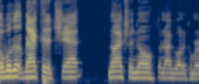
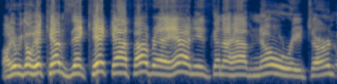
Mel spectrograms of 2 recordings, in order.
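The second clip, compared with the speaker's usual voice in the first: kickoff call; 6 semitones higher, 4 dB louder than usual. Real, not acted. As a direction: sing out the kickoff like a commentator. Calls the kickoff live.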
